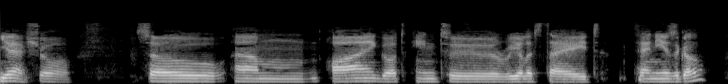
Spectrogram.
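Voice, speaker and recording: With an Italian accent, a man of medium pitch speaks at a very slow pace in a monotone, flat intonation and very even loudness. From Italy. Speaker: commercial buyer's agent. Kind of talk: podcast interview. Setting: studio.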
